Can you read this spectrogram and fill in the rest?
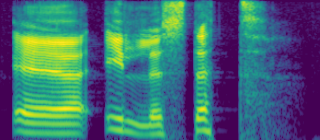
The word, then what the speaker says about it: Ilstedt: Ilstedt. – Ilstedt.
